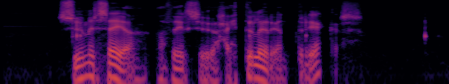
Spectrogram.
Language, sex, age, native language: Icelandic, male, 20-29, Icelandic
